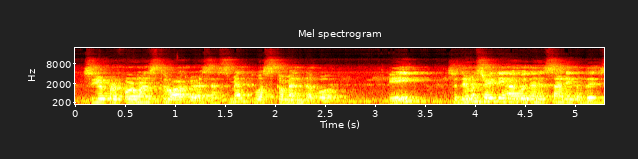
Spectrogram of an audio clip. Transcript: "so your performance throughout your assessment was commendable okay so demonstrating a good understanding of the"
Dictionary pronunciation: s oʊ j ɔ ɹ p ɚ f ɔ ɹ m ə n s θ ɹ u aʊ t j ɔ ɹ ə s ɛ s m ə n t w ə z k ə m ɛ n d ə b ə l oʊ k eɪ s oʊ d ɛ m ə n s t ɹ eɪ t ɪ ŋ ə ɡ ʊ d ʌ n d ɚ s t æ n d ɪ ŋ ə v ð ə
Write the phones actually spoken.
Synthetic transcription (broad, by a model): s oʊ j ɔ ɹ p ɚ f ɔ ɹ m ə n s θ ɹ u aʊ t j ɔ ɹ ə s ɛ s m ə n t w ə s k ə m ɛ n d ə b ə l oʊ k eɪ s oʊ d ɛ m ə n s t ɹ eɪ t ɪ ŋ ə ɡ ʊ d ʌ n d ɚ s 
